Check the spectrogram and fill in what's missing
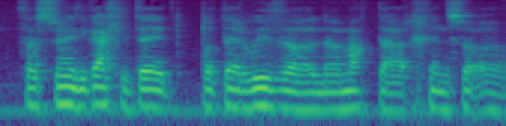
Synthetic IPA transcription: θɔsunidiɡaɬideɨdb̥odɛrwɪðɔlˠnamad̥arχɨnsoɔ

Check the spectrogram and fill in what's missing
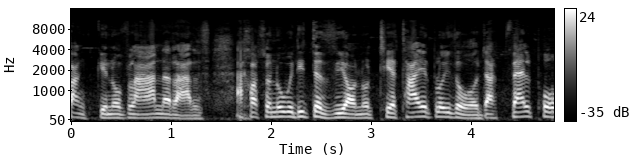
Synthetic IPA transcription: b̥aŋkɪnɔvlˠaːnəɾarða̰χɔsɔnːuːwɛdidəðjɔnoːdtʰiətʰajrblˠʊːjðoːdavɛlˠpʰoː

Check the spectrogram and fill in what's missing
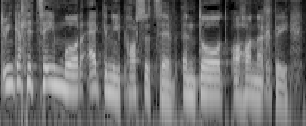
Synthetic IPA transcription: d̥winɡaɬitʰejmʊɾɛɡnipʰɔsɪtʰɪvəndoːdɔɦɔnaχd̥i

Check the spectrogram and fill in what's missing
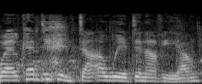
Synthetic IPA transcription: wɛlˠkʰɛrdiɡɪntʰaʔawɛːdɪnaviːan

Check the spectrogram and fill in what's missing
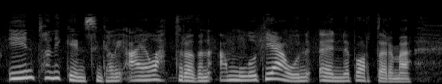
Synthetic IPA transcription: ɨːnpʰlˠanɪɡɪnsɪnkʰaːlˠiʔajlˠad̥rɔðənamlˠʊɡjawnənəbɔrdɔɾəma

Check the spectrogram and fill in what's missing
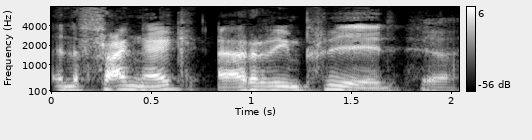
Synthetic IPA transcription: ənəfraŋɛɡaɾəɾiːnpʰrɨːd̥ja

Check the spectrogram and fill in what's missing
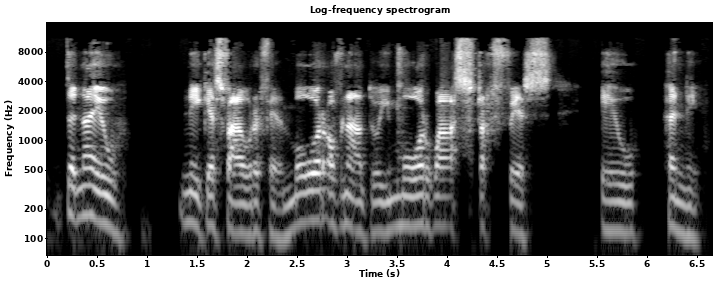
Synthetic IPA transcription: d̥ənaɪw | nɪɡɛsv̥awɾəfɪlˠmːoːɾɔvnadʊɨmoːrwastrafɪs | ɪw | həni

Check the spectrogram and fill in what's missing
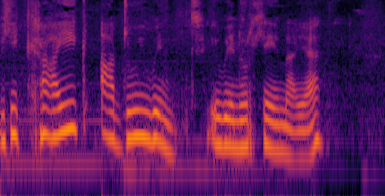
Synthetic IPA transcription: vɛɬikʰrajɡadʊjwɪntʰḭwɪnʊrɬeːnajɛ

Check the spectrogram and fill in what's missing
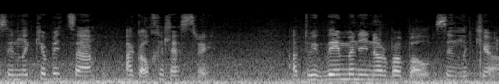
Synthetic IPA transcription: sɨnlˠɪkʰjɔbɪtʰaaɡɔlˠχɪɬɛstrɪ̰ | adwɨðɪmənɨːnɔrbɔbɔ̰lˠsɨnlˠɪkʰjɔ

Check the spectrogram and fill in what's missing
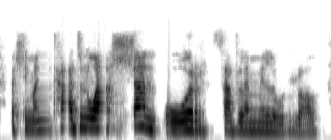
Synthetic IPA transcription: vɛɬimankʰadnuːaɬanɔrsavlˠɛmɪlˠəɾɔlˠ

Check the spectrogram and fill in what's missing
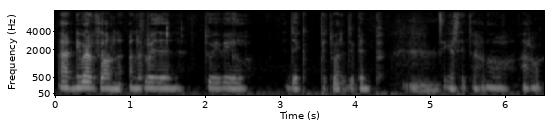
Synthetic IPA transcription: ənːiwɛrðɔnənəvlˠʊɨðɨnd̥uɨviːlˠ | ɪndɪɡ̥pʰɪdwaɾdipʰɪmpʰ | tʰiɡaɬidaɦənɔːlˠaɾʊn

